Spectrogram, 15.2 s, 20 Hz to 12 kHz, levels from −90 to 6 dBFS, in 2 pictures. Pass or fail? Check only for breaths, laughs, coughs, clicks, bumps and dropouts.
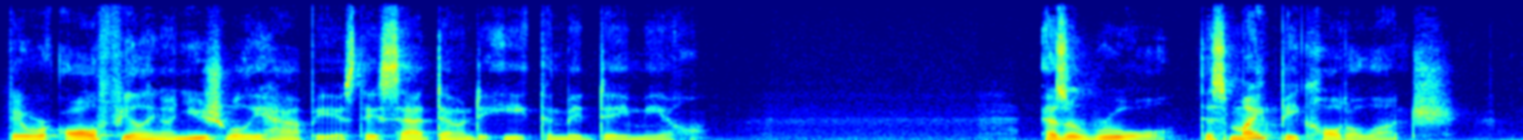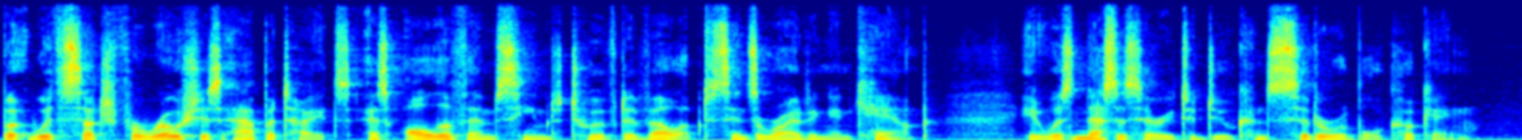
pass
